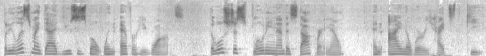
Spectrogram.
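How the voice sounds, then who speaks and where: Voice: medium pitch, lively intonation, normal speed, darkish tone, lightly acted. A young performer playing a bold, scheming teenage boy who leads a gang of kids in a radio drama, persuasive and informal. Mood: confident. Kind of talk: youth radio drama acting. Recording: noticeable background noise.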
